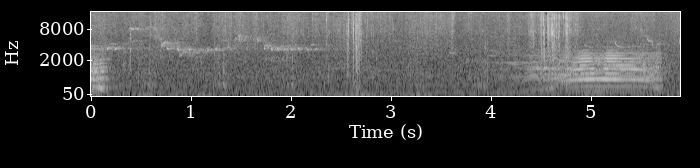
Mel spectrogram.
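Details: A cow grazing in a field or paddock gives a long, rising moo near the end. Quieter outdoor sounds and faint birdsong come before it.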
